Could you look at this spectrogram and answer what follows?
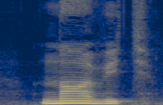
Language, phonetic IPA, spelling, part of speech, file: Ukrainian, [ˈnaʋʲitʲ], навіть, adverb, Uk-навіть.ogg
- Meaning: even (implying an extreme example)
